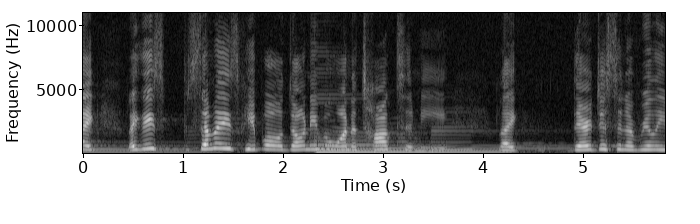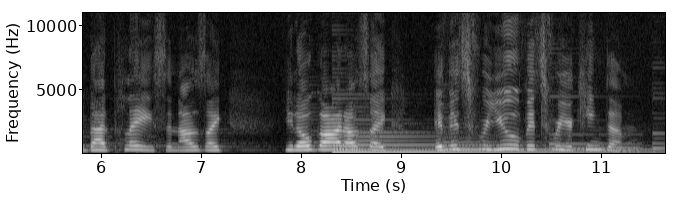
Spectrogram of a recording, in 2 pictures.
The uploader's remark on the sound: Recorded live at Emerging Streams Apostolic Center.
